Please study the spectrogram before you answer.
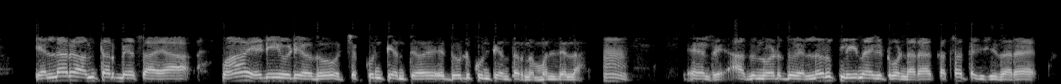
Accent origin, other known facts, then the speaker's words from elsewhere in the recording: Sindhanur, Karnataka, India; ಇದು ನಾವು ಸಿಂಧನೂರ್ನ ಈ ಕಡೆ ನಾವು ಪಶ್ಚಿಮ ಭಾಗದವ್ರು ಆಗ್ತವ್ರಿ.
